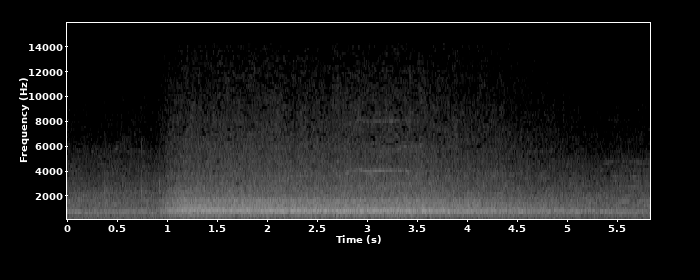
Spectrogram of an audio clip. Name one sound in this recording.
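A crowd roars in a large arena.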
